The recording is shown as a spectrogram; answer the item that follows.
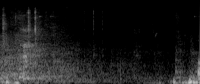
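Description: Rustling and light knocks of a phone being handled, a finger brushing over it, dying down after about half a second; a girl's voice starts just before the end.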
